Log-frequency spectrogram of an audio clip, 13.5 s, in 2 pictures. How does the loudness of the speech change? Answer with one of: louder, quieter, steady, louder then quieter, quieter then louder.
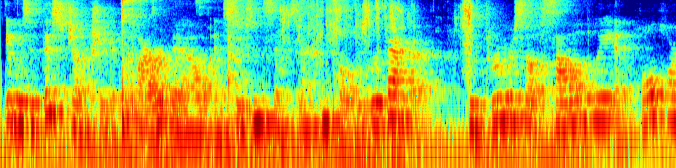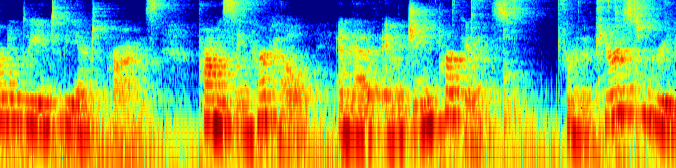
steady.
